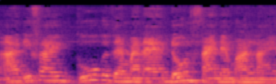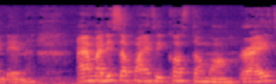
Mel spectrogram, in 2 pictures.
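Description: A woman speaks at a moderate pace in a fairly low voice, with ordinary pitch variation. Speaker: small business marketing vlogger. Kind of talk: tutorial.

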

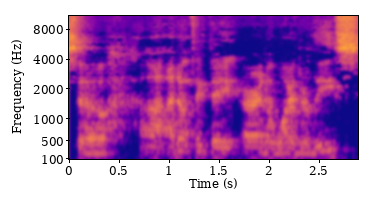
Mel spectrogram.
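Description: Audible room echo sits alongside light background noise. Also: man. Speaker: spirits reviewer. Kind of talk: casual review vlog chat. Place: kitchen. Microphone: webcam.

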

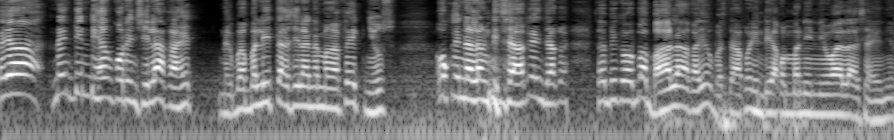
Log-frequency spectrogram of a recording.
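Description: The voice races at a very fast pace with very wide pitch swings. The sound is dry with no echo. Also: man, high pitch for a man. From Philippines. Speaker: vlogger. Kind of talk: personal storytelling monologue. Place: car. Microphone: phone near.

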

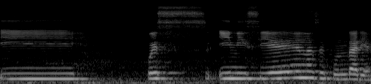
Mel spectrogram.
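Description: A woman's high-pitched voice over light background noise. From Mexico, Zacatecas. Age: 20s. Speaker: young artist and university student. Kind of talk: interview testimony. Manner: hesitant, with fillers. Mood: calm, slightly shy.

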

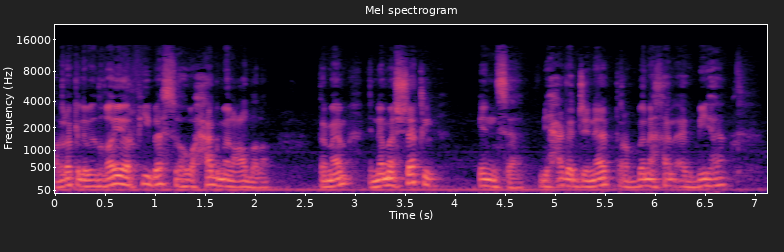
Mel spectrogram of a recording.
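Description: This man's voice is somewhat breathy. He moves at a fairly quick pace with ordinary pitch variation. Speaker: fitness coach. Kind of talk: casual explanatory vlog chat. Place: home room. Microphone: phone near.

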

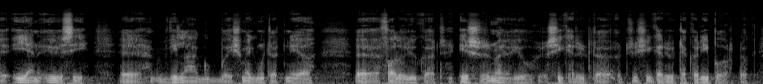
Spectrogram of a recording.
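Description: A man keeps to a moderate pace, and the background stays quiet. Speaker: retired newspaper editor and photographer; former newspaper editor. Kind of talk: interview; interview answer. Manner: halting, with filler sounds. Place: hall.

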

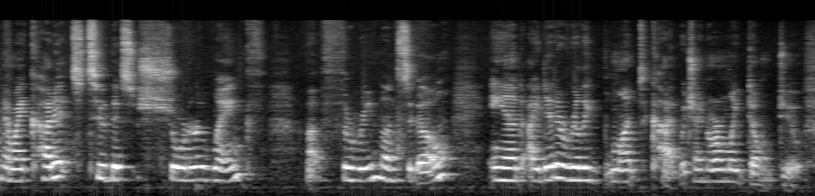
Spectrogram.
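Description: In a room with audible echo, a woman speaks at a fairly high pitch. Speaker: beauty vlogger. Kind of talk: casual vlog talk. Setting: bathroom. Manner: quiet. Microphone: phone near.

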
